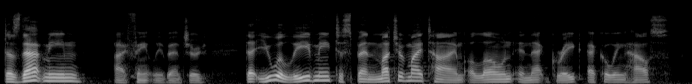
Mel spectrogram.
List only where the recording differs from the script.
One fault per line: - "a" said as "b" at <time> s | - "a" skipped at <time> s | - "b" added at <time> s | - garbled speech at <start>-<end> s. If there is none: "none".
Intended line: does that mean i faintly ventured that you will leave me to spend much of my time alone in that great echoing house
none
